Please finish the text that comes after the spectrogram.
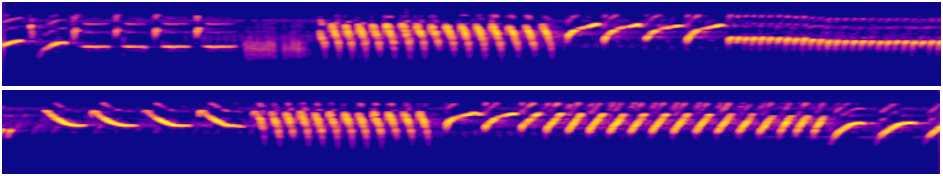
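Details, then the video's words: Canary song for training: varied phrases of sweeping whistles, rapid buzzy trills and a sustained flat warble, switching tours every second or two. "Birds song Canary ❗suara Burung Kenari !!"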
